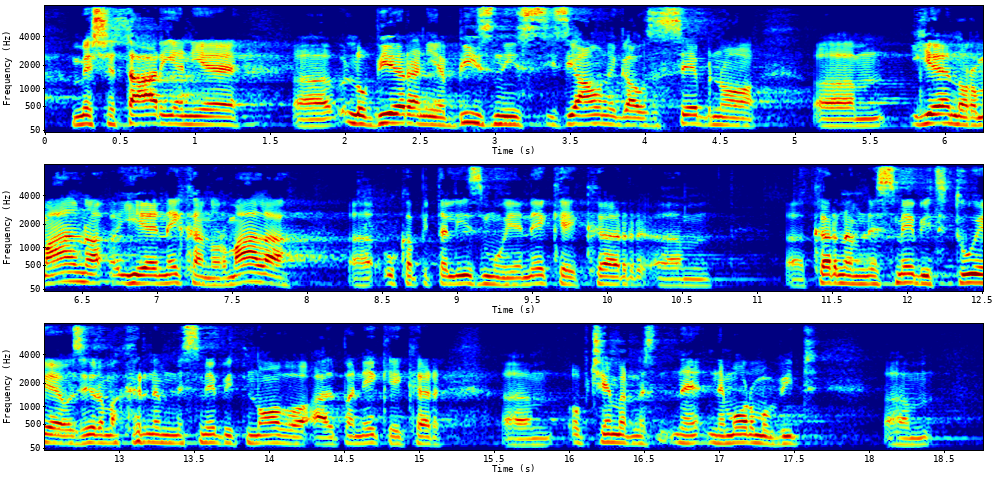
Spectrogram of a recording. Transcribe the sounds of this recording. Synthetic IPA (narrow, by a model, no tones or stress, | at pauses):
mɛʃɛt̪aːɾjɛnjɛ | əlɔbiːɾanjɛbiznisizjawnɛɡawzaseːbnɔ | əmjɛnɔɾmaːlnajɛneːkanɔɾmaːlaəʔukapit̪alizmujɛneːkɛjkʰɐɾəm | kɐɾnamnɛsmebit̪ːujɛɔziɾɔmakʰəɾnamnɛsmebit̪nɔːʋɔʔalpaneːkɐjkʰɐɾəmɔpt͡ʃeːməɾnɛnɛnɛmoːɾmɔbit̪ | əm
